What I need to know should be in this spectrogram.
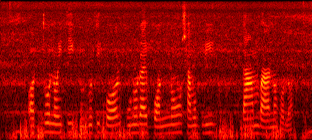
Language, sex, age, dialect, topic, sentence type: Bengali, female, 36-40, Standard Colloquial, banking, statement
